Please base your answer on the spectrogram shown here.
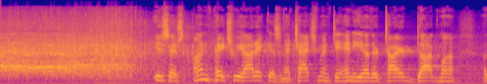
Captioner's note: applause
